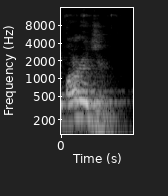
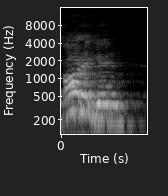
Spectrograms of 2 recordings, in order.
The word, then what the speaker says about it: Origen: I notice Americans say Origen, presumably to distinguish it from Oregon. But it's Origen, O-R-I-G-E-N, or Origen, whatever.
